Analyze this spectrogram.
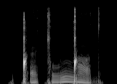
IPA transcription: ǃʼ ɛ ǀ u ŋ͡ǃ a d

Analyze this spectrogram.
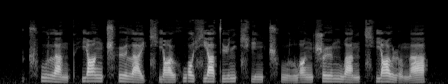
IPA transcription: ʈ͡ʂʰ u˥˩ l a˨˩ n pʰ j ɑ˥ ŋ ʈ͡ʂʰ ɻ̩˥˩ l a˨˩ ɪ̯ t͡ɕʰ j ɑ˧˥ ʊ̯ x w ɔ˥˧ ɕ j ä˥˩ t̪ y˥ n t͡ɕʰ i˧˥ ŋ ʈ͡ʂʰ u˨˩ l w ɑ˧˥ ŋ ʂ ɻ̩˥ n̪ w a˧˥ n t͡ɕʰ j ɑ˥˩ ʊ̯ ɻ ɤ˩ n̪ ä˥

